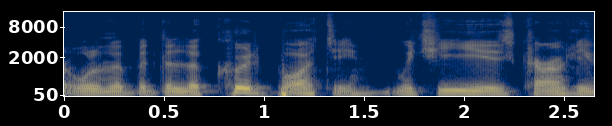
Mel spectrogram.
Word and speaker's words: Likud: Man, there's so much to get into about all of it, but the Likud party, which he is currently the chair of the Likud party.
